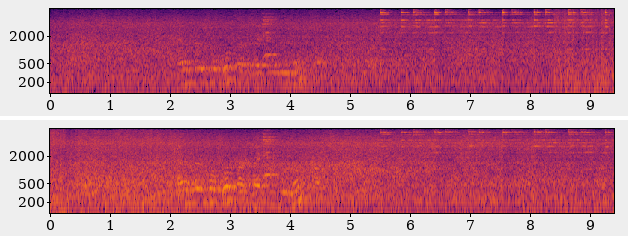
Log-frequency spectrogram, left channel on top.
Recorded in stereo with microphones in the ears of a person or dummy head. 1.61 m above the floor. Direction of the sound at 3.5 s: 5° left (ahead or behind).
